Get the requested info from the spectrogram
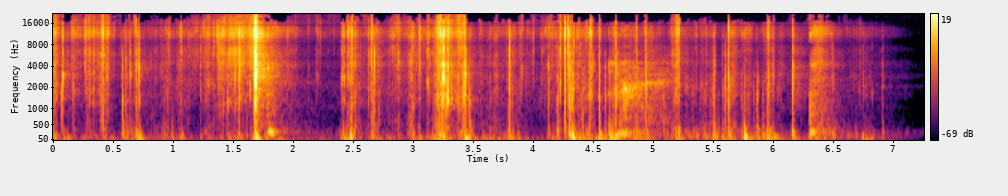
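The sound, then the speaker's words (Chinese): Adhesive tape is pulled off a roll and torn, to be used to seal someone's mouth, in a series of rasping bursts, irregular and fairly loud, with crinkly pauses between pulls and no talking. “为了防止你吐出来呢，老娘啊还特地准备了胶带。”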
